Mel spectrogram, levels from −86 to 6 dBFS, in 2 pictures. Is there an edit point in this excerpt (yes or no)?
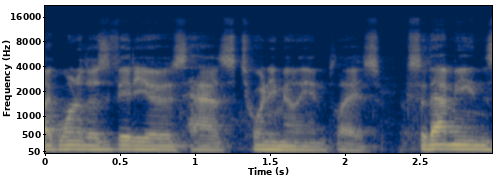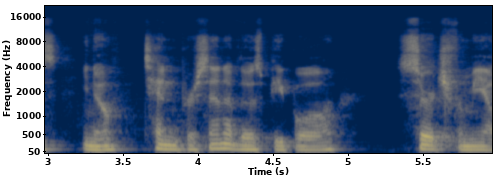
yes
